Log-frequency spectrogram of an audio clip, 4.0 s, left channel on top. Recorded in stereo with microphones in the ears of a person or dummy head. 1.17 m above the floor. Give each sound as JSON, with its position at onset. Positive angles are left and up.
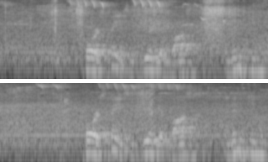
{"t": 1.3, "sound": "a man speaking", "side_deg": -10, "distance_m": 4.5}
